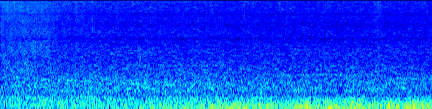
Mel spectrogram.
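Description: Steady hiss of heavy rain and rushing floodwater, with a low rumble that grows louder about two seconds in.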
